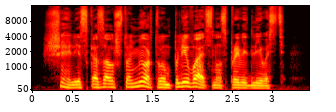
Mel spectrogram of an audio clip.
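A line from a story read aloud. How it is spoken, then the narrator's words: Quiet. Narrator (Russian): тихо сказала Марина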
